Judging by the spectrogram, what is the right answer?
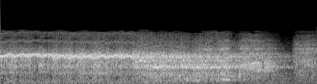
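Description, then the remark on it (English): A loud, drawn-out whinny from a blue-roan stallion, high and strained at first, then sliding lower and fading over about three seconds, with no other sounds. “He is calling me. Who? The blue-roan stallion.”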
